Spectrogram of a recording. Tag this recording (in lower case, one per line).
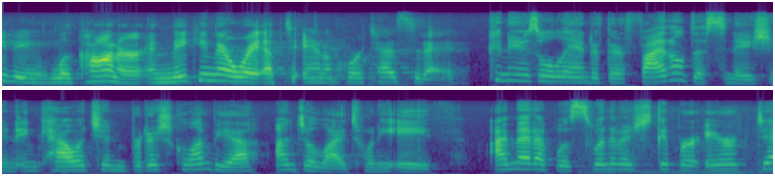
speech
